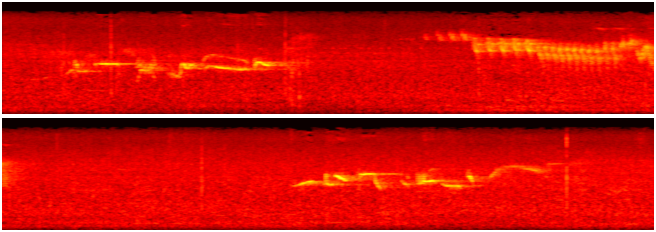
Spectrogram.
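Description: Songbirds singing: a warbling whistled phrase about a second in and another around ten seconds, with a fast trill of repeated notes falling in pitch between them, over a faint outdoor hiss.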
